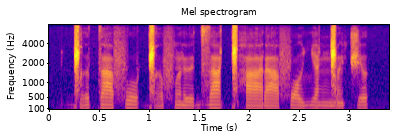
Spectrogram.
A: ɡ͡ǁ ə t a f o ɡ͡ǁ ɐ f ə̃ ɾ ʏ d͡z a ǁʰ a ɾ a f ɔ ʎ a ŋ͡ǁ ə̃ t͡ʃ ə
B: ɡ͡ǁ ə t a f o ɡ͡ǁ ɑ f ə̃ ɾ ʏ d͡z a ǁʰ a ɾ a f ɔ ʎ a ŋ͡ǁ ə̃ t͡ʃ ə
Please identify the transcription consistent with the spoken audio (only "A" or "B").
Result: A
